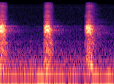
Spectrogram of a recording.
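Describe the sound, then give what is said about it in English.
Three sharp, forceful exhalations driven by abdominal contractions during pranayama breathing practice, evenly spaced loud bursts of breath with quiet gaps between them. “You're going to contract the abdomen to throw the breath out. Looks something like this. So a forceful contraction of the abdomen throws that breath out.”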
